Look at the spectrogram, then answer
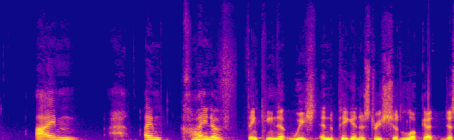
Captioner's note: sighs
